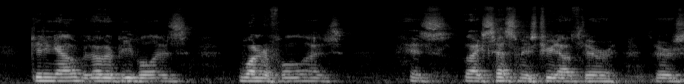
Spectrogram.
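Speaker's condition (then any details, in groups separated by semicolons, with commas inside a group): Parkinson's disease; muscles affected, voice needs exercise, singing improves voice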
